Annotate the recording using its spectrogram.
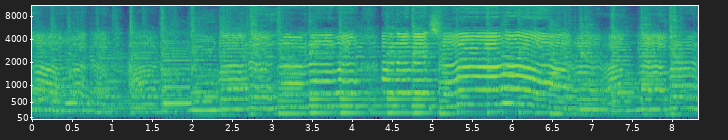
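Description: Female voice singing an Arabic song, accompanied by oud and violin; the oud's plucked notes run steadily under the melody. About five seconds in, a long held note bends up and back down.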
